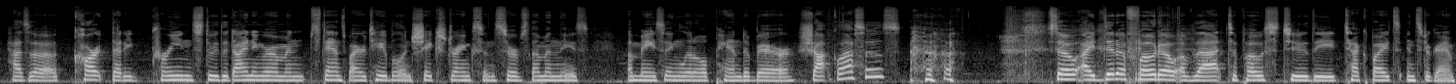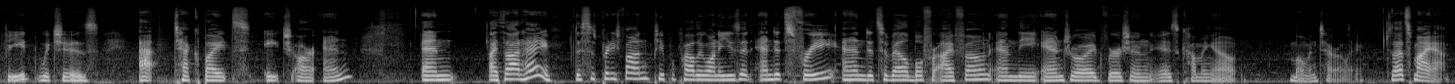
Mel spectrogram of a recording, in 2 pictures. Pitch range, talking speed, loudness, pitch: 185-215 Hz, 165 wpm, -19 LUFS, 195 Hz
